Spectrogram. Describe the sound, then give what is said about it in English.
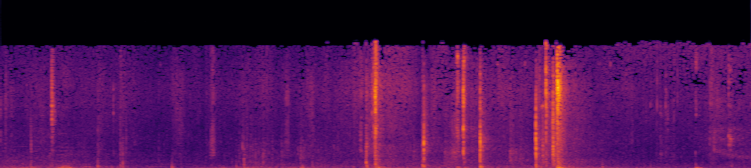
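Footsteps climb massive stone steps outside the National Museum Cardiff, many sharp, irregular taps and scuffs, growing denser and louder in the middle stretch. “Okay, so we've arrived walking up these big steps. I always used to love coming up these steps. Massive, gigantic steps leading up to the massive building.”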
